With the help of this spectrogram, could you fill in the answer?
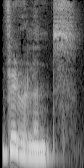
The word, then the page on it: virulence: British English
